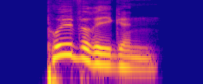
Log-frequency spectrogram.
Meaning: inflection of pulverig: 1. strong genitive masculine/neuter singular 2. weak/mixed genitive/dative all-gender singular 3. strong/weak/mixed accusative masculine singular 4. strong dative plural
- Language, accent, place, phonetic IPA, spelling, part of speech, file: German, Germany, Berlin, [ˈpʊlfəʁɪɡn̩], pulverigen, adjective, De-pulverigen.ogg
